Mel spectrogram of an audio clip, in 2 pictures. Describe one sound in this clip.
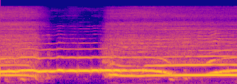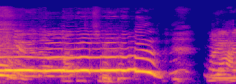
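An elderly woman blows a conch shell in long, steady horn-like blasts.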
